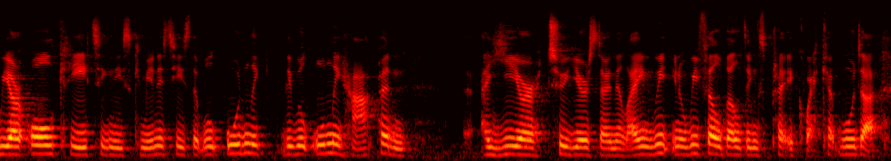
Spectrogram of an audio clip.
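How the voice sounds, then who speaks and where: A woman with a Scottish accent talks in a monotone, flat intonation. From Scotland. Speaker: build-to-rent industry executive. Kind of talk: panel discussion.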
